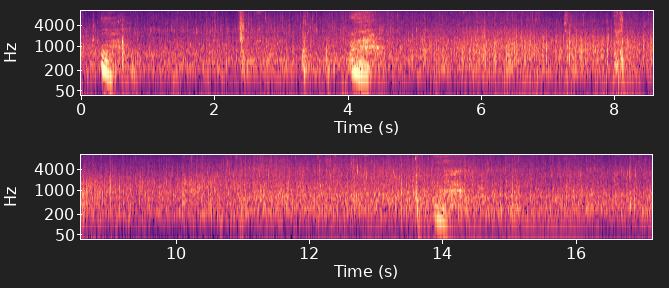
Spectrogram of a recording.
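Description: Heavy rain falling steadily on the boat and water, an even hiss. A few sharp knocks and a few short sounds falling in pitch break through it.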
